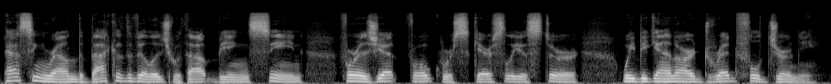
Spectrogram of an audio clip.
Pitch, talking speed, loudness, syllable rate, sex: 120 Hz, 160 wpm, -18 LUFS, 4.5 syllables/s, male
